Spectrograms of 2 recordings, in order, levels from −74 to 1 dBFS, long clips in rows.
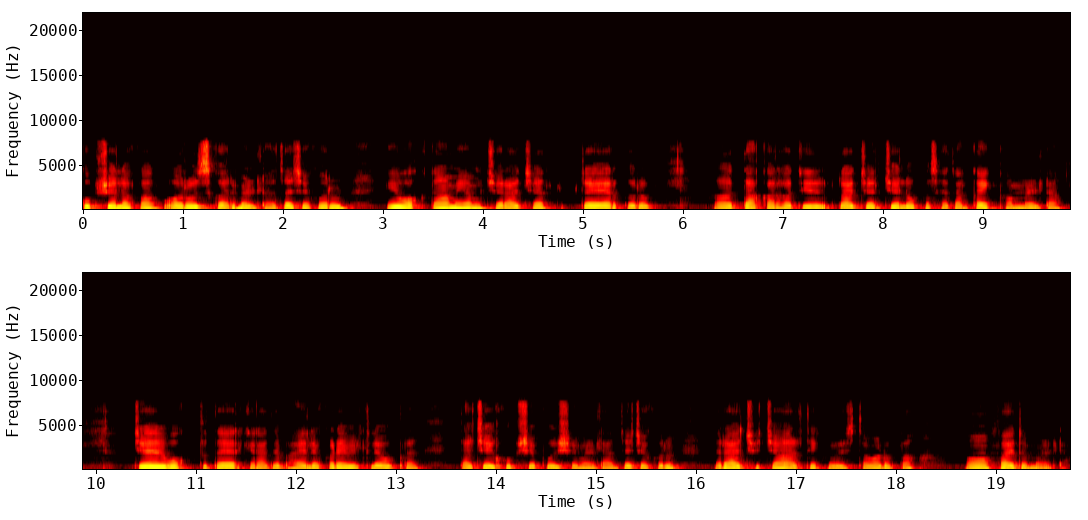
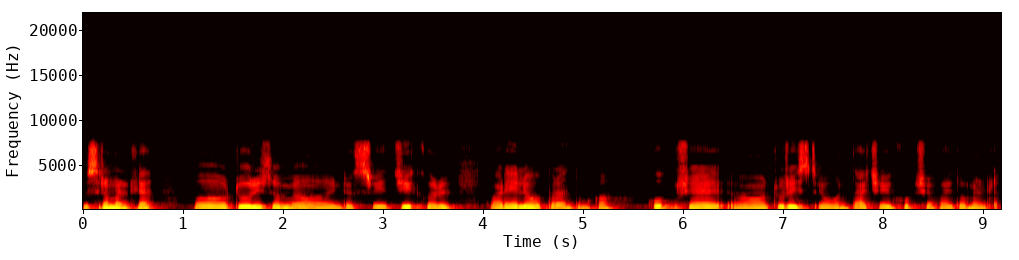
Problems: background sounds at intervals, background conversations at intervals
